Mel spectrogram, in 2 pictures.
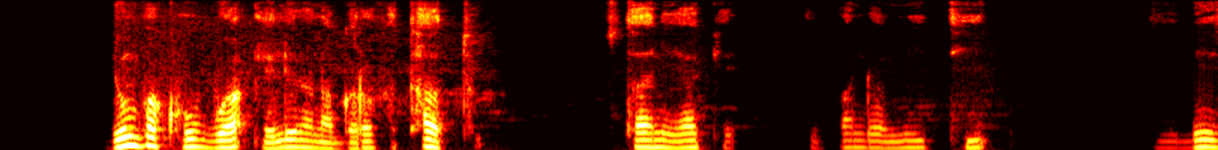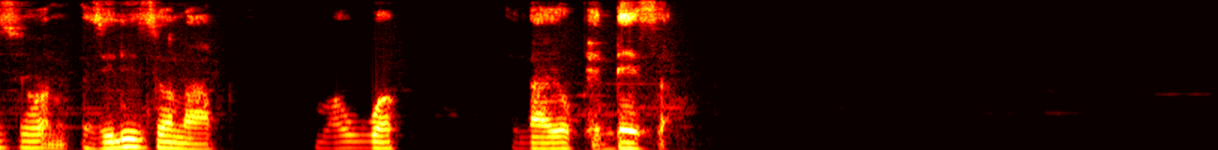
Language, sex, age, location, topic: Swahili, male, 18-24, Wajir, education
